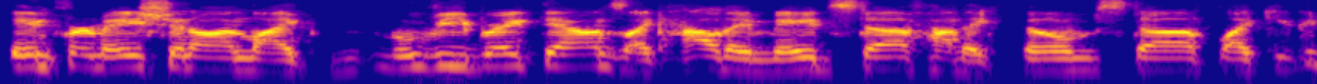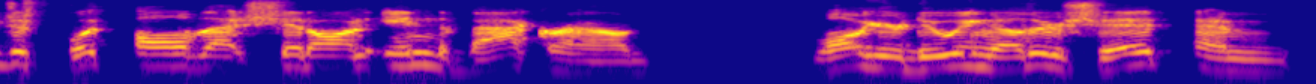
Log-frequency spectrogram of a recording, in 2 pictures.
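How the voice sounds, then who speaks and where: Guy on a zoom podcast, rambly and chill, kinda muffled dull audio, bright tense voice. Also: on the high side, moderate pace, dry recording. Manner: rambling, laid-back, swears casually. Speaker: podcast co-host. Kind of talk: casual chat. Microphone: video call.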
